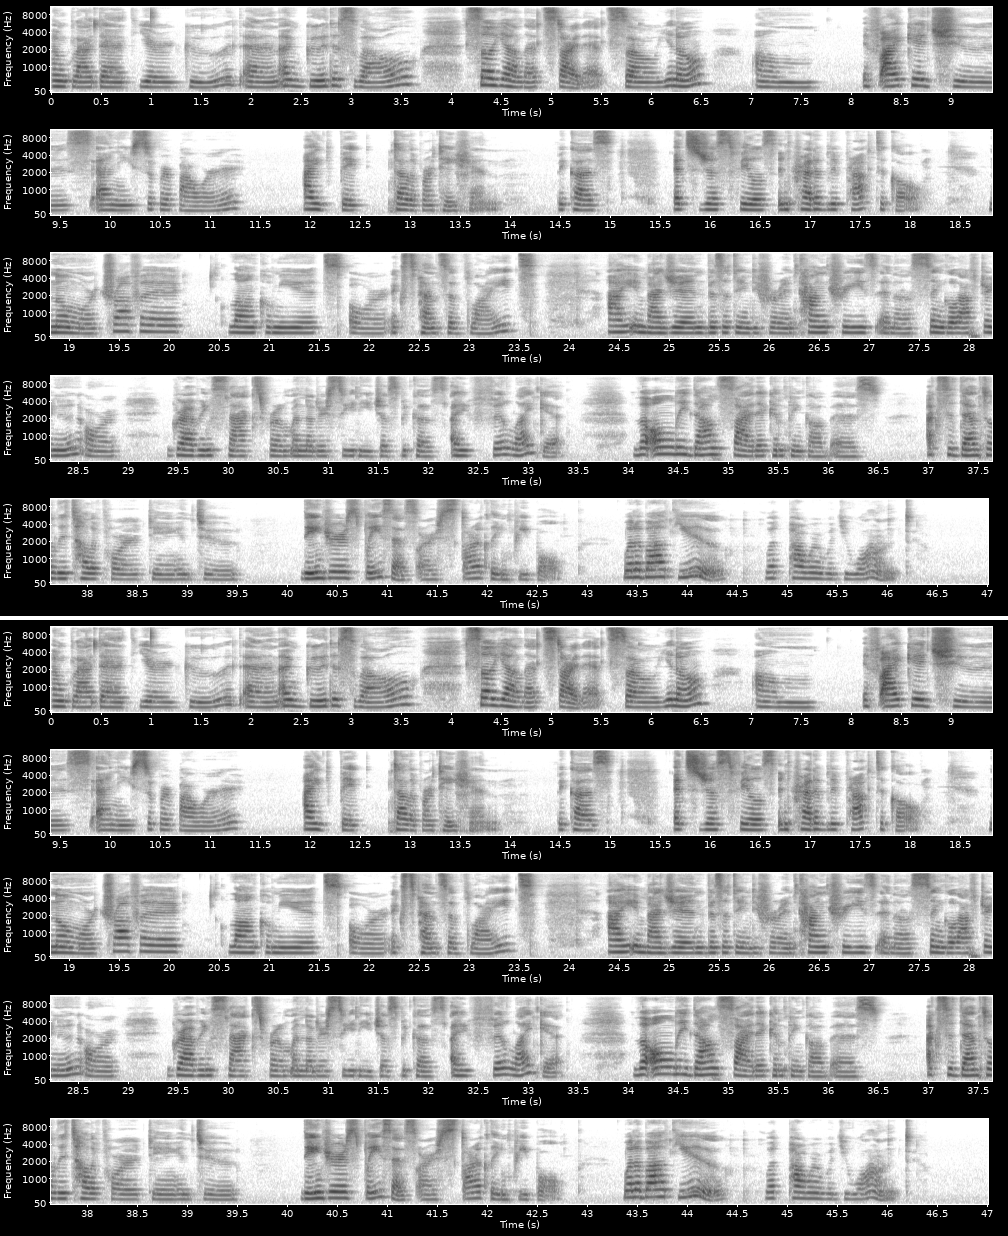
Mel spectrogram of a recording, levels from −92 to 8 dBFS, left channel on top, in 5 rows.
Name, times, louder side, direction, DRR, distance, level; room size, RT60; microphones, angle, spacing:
voice 1, 0.0-7.6 8.1-11.3 11.9-12.5 12.8-13.9 14.6-18.1 18.4-20.1 20.6-33.3 33.6-36.5 37.0-39.5 40.1-42.7 43.4-44.4 44.8-46.1, right 2 dB, 15° right, 0.6 m, -29 dB
3.7 x 2.6 x 2.3 m
head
